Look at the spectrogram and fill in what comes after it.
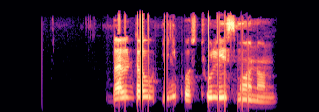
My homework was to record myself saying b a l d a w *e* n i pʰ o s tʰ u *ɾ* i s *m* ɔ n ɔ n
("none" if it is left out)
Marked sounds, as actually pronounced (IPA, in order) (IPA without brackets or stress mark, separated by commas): i, l, m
